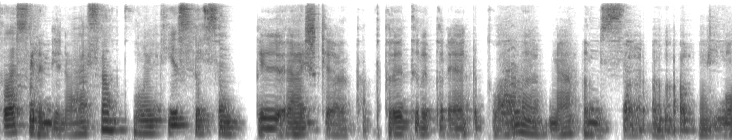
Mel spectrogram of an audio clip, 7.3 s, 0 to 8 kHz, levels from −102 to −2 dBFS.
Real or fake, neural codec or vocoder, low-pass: fake; codec, 44.1 kHz, 1.7 kbps, Pupu-Codec; 7.2 kHz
